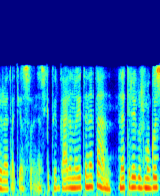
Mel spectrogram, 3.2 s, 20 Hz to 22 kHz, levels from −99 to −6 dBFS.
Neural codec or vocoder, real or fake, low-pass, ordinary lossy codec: codec, 16 kHz, 4 kbps, X-Codec, WavLM features, trained on Multilingual LibriSpeech; fake; 5.4 kHz; AAC, 24 kbps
